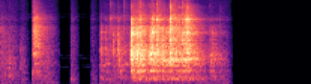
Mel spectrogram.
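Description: Handling noise at a wooden vanity: a short soft rustle, then about a second of sliding, rattling scrape as small items and the cabinet's drawer are moved, cutting off abruptly.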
